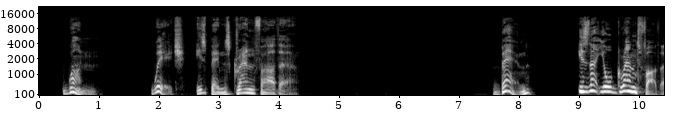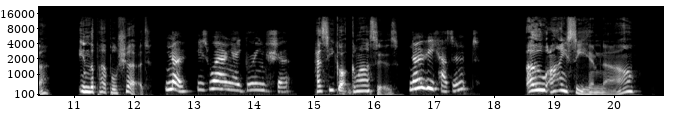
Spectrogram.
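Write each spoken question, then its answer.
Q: Which is Ben's grandfather?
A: The man in the green shirt without glasses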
